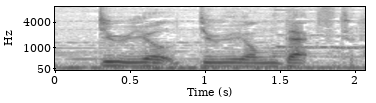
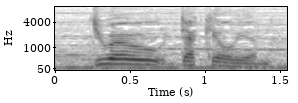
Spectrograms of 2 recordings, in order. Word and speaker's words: duodecillion: There's got to be one after 12 duodextillion. I can't even pronounce that. Duodextillion? Because it's got no X. Duodecillion.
